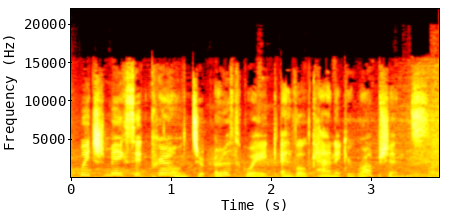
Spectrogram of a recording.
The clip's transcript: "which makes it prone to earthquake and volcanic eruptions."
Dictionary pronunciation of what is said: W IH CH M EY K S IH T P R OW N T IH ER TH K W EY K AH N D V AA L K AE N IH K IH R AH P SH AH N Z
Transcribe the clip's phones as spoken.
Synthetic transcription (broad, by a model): W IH CH M EY K S IH T P R OW N T IH ER TH K W EY K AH N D V AA L K AE N IH K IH R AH P SH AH N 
